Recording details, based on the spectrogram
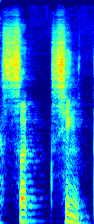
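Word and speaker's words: succinct: है संक्षिप्त होता है लेकिन प्रोनंसिएशन को ध्यान में रखिएगा और स्पेलिंग को ध्यान में रखिएगा क्योंकि इसी तरह के वर्ड को एग्जाम में बार-बार दिया जाता है सकसिंक्ट होता है ये और ट्रेंच का मीनिंग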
